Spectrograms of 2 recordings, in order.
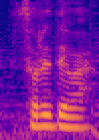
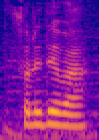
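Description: The two takes are said the same way.

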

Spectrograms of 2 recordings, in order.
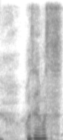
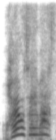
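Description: First: It is said in a quiet voice. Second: It is said in a loud voice.

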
